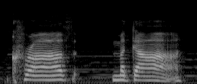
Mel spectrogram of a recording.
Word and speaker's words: Krav Maga: He is a black belt third dan in Krav Maga. Is that the way you pronounce it? – Correct.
